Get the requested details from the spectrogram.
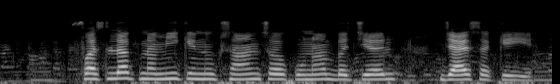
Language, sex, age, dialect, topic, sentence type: Maithili, female, 25-30, Angika, agriculture, question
